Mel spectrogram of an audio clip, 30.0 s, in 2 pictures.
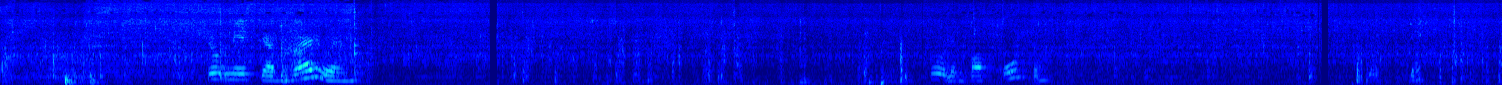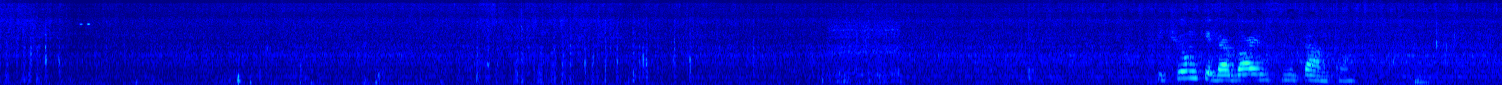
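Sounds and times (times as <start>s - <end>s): oil popping and crackling: 0.0s - 23.2s
food sizzling in a frying pan: 0.0s - 30.0s.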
